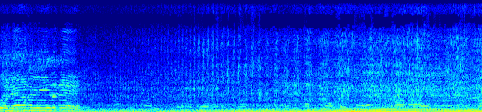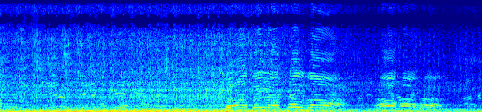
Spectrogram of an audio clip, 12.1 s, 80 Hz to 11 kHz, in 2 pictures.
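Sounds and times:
tractor engines running hard: 0.0 - 12.0.

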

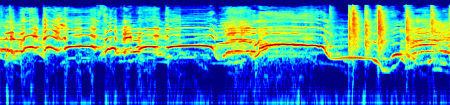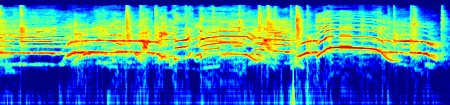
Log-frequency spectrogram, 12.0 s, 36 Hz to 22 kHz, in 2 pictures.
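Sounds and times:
people screaming and cheering: 0.0 - 12.0.

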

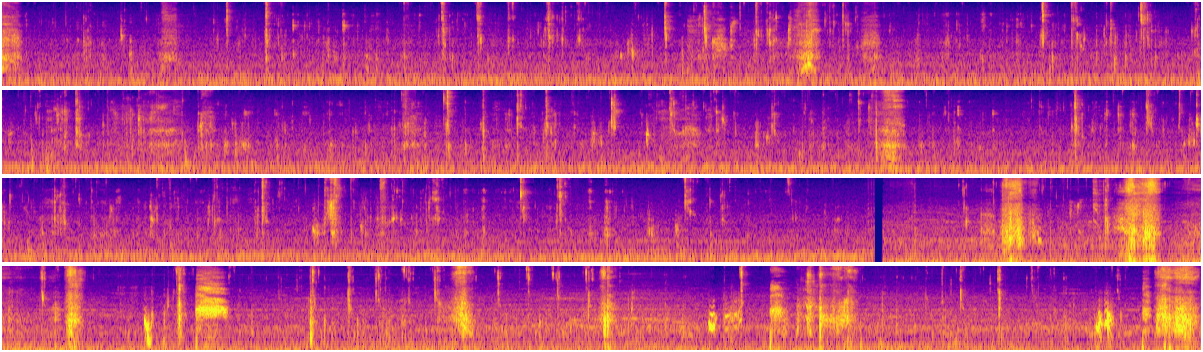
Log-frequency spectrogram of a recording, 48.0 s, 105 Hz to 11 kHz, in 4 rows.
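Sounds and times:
faint steady hum: 0.0 - 47.9
mouth chewing and smacking: 0.2 - 32.4.

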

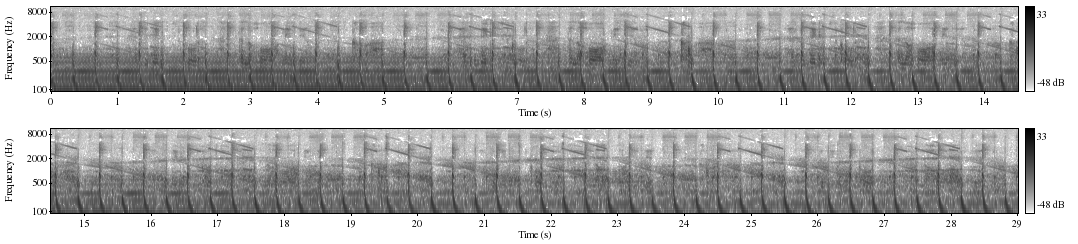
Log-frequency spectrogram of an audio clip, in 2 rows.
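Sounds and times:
fast kick drum: 0.0 - 29.0
low droning bass: 0.0 - 29.0
falling synth sweeps: 13.4 - 29.0.

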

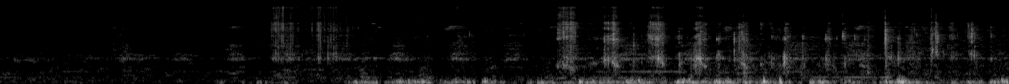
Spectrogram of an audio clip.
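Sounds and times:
crunching crispy snack: 2.7 - 3.7, 5.6 - 10.0.

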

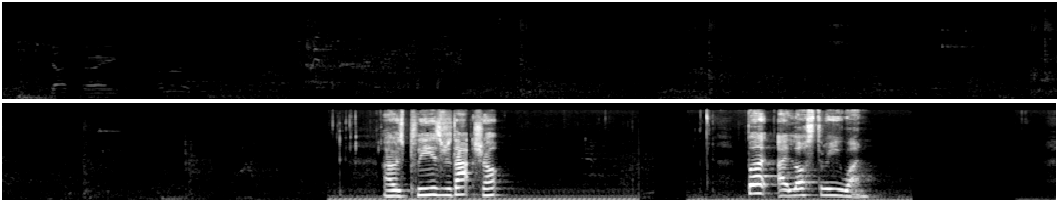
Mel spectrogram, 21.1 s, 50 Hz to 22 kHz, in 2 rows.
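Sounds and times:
low hall noise: 13.8 - 19.7.

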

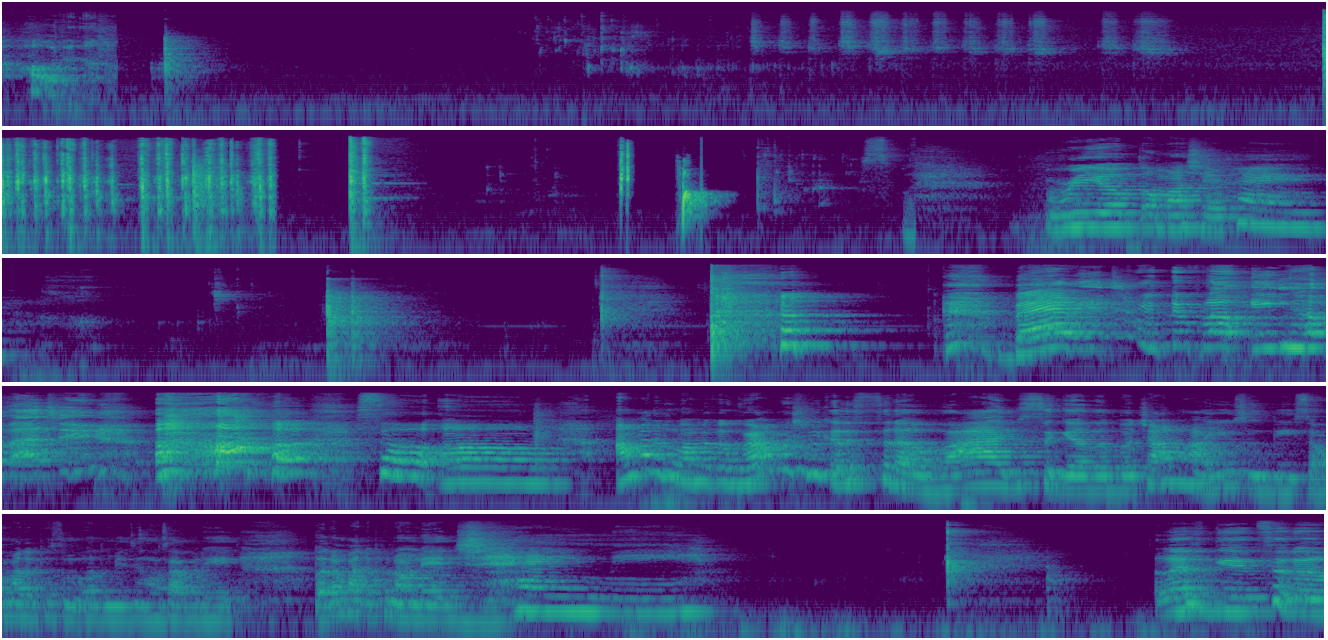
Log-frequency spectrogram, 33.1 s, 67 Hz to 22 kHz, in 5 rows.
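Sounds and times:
finger snaps: 31.2 - 31.4.

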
